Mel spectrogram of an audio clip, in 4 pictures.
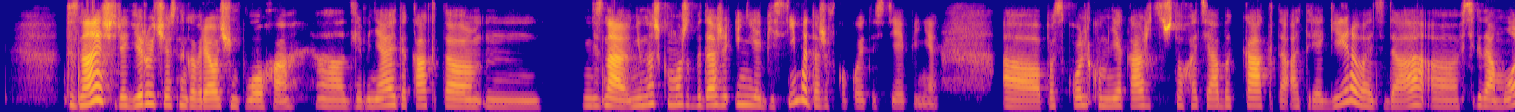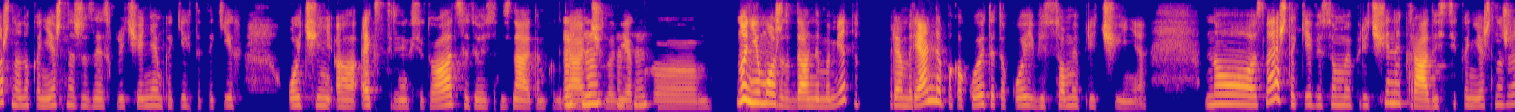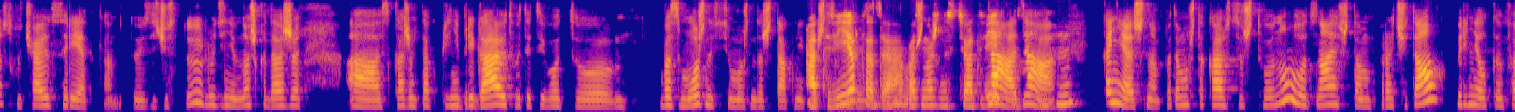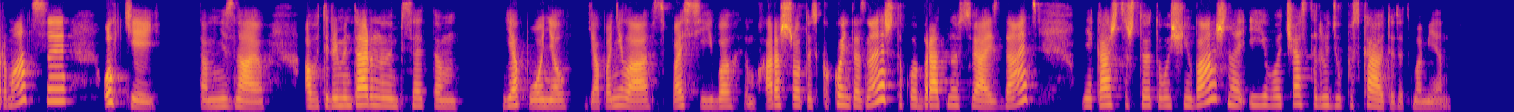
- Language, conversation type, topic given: Russian, podcast, Как ты реагируешь, когда видишь «прочитано», но ответа нет?
- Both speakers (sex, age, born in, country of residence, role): female, 30-34, Belarus, Italy, guest; female, 45-49, Russia, Mexico, host
- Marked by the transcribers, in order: none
